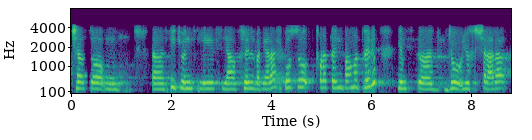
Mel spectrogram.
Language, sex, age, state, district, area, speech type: Kashmiri, female, 30-45, Jammu and Kashmir, Srinagar, urban, conversation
